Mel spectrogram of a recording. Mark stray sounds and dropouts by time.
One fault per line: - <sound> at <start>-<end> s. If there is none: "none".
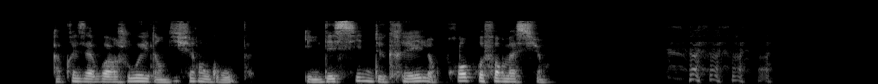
- laugh at 6.7-7.7 s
